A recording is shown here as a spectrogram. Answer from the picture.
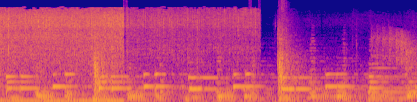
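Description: Cubed, seasoned chicken thighs sizzling over high heat on a Weber flat-top griddle. The sizzle is loudest in the first second, weakens, and stops about two-thirds of the way through.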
